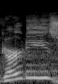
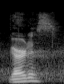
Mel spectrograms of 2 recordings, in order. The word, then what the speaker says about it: Gerdes: speaker now Mr Gerda is it gerties or Gerdes how do you say your last name Gerdes and first it's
